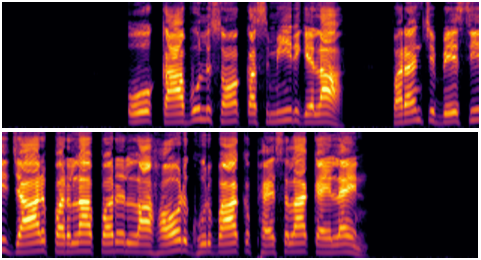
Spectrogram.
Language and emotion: Maithili, neutral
